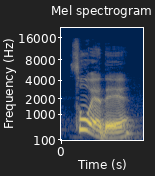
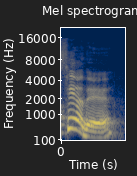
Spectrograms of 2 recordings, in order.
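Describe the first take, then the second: First: The phrase is said fully as sou-ya-de. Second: The phrase is shortened to se-ya-de.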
